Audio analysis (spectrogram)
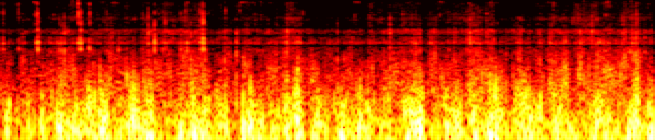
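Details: Four Tennessee Walking Horses on a winding trail ride near Brenham, Texas, under a gathering storm: dense, dull clip-clop of hooves on the ground, overlapping irregular thuds with no clear gaps, low and earthy, steady throughout.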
